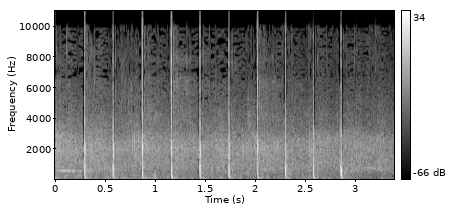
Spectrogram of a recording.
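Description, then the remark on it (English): A crowd claps hands in unison to thank God, about ten sharp, even claps on a steady, brisk beat with a faint hum between them and no talking. “So why don't you thank God by clapping your hands right now for the power to become.”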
